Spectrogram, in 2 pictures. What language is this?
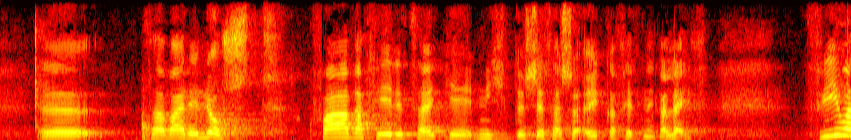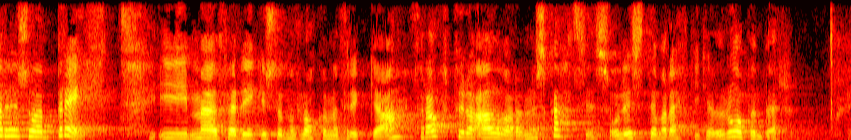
Icelandic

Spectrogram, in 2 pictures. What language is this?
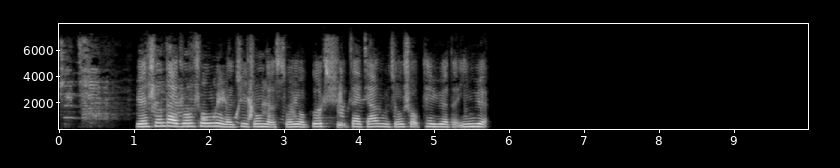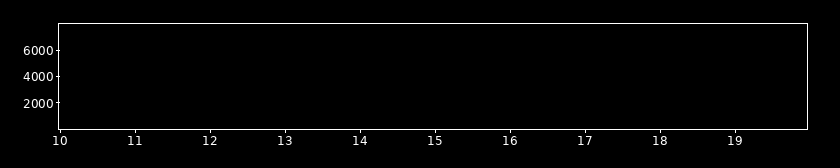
Chinese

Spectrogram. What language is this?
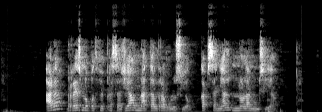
Catalan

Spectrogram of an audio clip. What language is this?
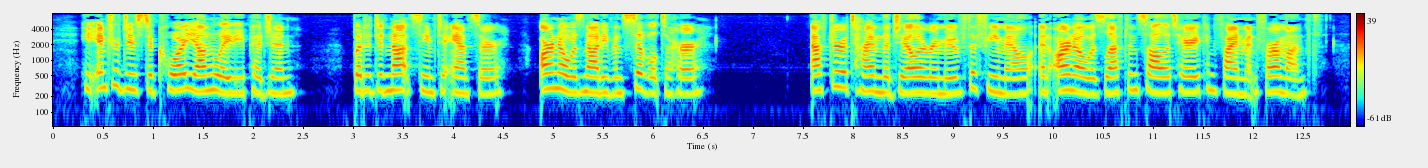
English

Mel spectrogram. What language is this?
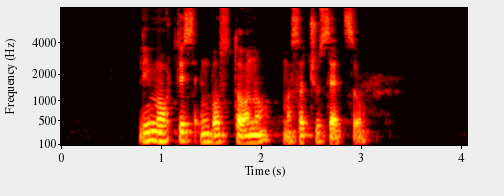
Esperanto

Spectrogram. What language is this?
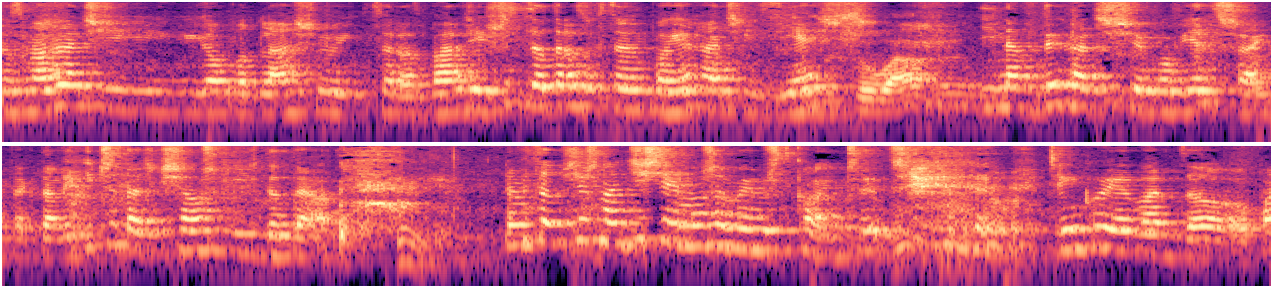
Polish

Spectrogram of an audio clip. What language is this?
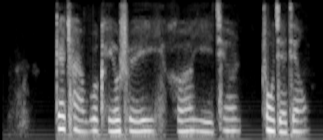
Chinese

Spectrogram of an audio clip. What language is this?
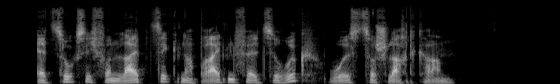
German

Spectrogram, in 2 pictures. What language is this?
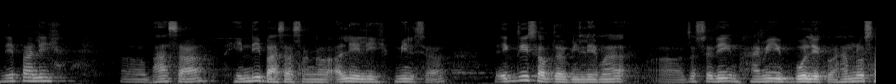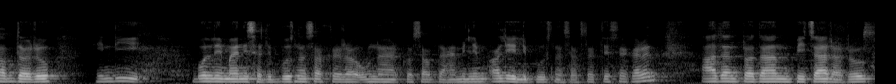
Nepali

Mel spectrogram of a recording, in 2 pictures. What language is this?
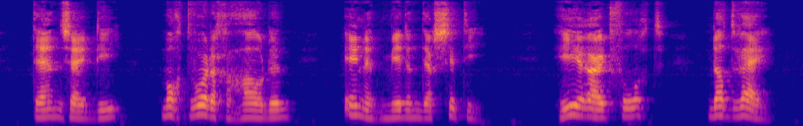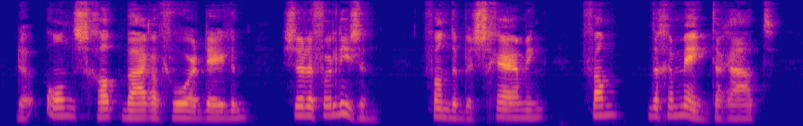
Dutch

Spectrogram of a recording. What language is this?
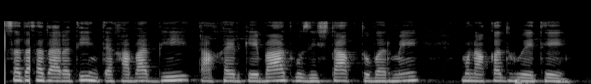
Urdu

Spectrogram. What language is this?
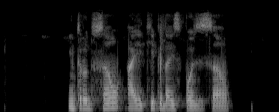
Portuguese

